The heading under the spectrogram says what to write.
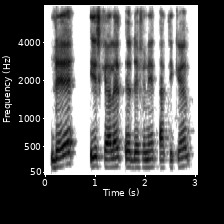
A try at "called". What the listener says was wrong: Bukan called, called. itu kolak pisang. Kolak pisang saya paling suka kolak pisang. Ini dibaca called ya, bukan kolak.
